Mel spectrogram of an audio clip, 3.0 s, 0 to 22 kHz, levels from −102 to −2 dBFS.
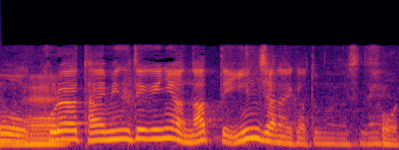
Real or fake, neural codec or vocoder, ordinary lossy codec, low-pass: real; none; none; 7.2 kHz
